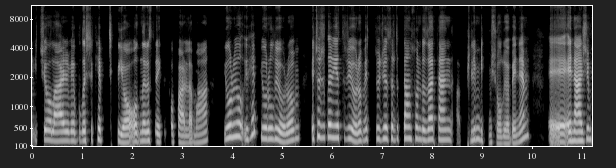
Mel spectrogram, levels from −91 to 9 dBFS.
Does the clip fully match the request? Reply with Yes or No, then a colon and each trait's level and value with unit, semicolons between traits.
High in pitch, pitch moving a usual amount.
Yes: high, 225 Hz; average, 4.0 semitones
